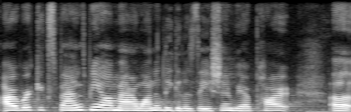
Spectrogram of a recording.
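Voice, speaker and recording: A woman at a fairly quick pace, her intonation fairly even. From New York City, Lower East Side and Spanish Harlem; New York City. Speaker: worker cooperative advocate; public witness. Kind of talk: public testimony. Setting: council chambers. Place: hall. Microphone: podium.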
